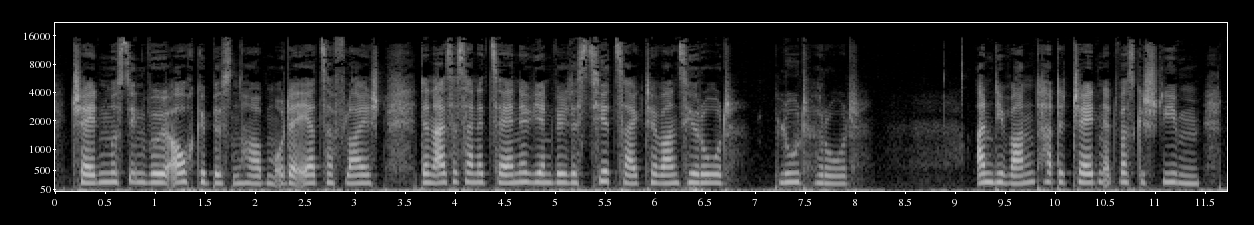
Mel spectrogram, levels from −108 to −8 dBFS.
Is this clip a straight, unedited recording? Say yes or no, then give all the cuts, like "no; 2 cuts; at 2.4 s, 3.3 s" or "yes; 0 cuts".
yes; 0 cuts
